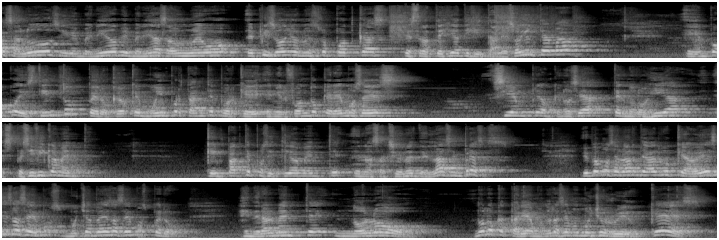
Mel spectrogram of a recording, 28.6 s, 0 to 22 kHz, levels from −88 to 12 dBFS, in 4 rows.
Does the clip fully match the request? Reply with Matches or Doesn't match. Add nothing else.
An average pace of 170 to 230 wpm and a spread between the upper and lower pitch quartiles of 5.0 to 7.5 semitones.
Doesn't match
